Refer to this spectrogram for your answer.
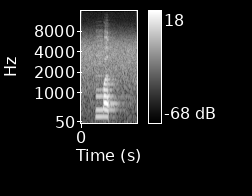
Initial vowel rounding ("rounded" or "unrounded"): unrounded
